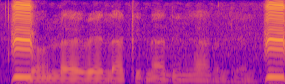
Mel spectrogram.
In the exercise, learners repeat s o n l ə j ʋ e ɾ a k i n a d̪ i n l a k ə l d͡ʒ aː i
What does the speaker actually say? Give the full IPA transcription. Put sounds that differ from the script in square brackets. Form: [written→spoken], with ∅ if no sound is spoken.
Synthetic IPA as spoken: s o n l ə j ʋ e [ɾ→l] a k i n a d̪ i n l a [k→ɡ] ə l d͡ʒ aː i

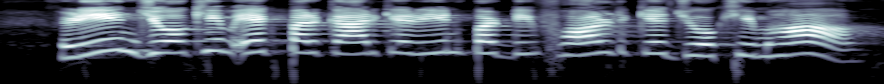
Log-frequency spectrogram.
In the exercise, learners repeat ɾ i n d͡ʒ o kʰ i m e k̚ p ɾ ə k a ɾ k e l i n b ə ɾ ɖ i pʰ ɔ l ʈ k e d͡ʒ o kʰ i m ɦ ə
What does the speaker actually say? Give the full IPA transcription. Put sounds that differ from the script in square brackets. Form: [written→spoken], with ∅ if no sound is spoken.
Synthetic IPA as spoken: ɾ i n d͡ʒ o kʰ i m e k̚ p ɾ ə k a ɾ k e [l→ɾ] i n [b→p] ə ɾ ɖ i pʰ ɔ l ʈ k e d͡ʒ o kʰ i m ɦ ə

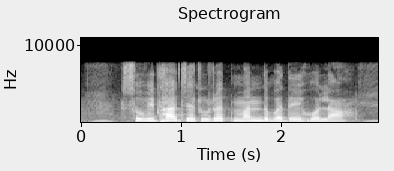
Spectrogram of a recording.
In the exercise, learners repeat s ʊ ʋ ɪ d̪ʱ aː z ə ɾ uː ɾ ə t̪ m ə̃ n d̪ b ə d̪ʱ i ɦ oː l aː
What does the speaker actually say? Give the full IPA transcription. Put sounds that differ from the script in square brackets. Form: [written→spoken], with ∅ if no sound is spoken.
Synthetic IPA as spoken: s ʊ ʋ ɪ d̪ʱ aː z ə ɾ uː ɾ ə t̪ m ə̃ n d̪ b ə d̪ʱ [i→e] ɦ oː l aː

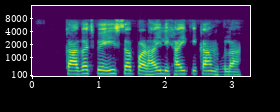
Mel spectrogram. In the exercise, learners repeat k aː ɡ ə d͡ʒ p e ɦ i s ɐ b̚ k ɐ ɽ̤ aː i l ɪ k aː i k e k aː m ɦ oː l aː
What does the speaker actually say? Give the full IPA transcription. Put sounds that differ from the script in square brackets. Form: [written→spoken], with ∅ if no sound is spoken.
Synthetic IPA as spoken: k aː ɡ ə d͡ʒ p e ɦ i s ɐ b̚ [k→p] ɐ ɽ̤ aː i l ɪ [k→kʰ] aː i k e k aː m ɦ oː l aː

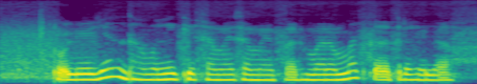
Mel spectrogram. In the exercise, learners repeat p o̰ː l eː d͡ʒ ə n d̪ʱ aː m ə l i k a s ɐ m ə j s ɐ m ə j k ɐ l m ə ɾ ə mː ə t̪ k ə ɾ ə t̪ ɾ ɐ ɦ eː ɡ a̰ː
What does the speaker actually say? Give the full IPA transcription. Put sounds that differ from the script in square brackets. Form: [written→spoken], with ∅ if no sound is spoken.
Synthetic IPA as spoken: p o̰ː l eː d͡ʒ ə n d̪ʱ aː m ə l i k [a→e] s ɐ m ə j s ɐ m ə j [k→p] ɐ [l→ɾ] m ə ɾ ə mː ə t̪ k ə ɾ ə t̪ ɾ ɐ ɦ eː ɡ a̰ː

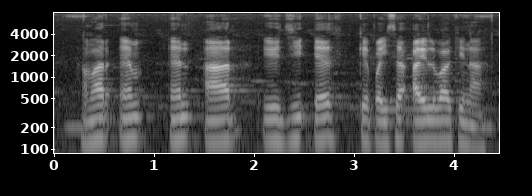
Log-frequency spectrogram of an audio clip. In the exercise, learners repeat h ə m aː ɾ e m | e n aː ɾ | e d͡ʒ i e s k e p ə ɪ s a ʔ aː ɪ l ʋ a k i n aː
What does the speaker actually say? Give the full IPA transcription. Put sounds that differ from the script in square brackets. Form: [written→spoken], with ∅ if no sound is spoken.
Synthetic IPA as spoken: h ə m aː ɾ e m | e n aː ɾ | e d͡ʒ i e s k e p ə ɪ s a ʔ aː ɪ l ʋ a k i n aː

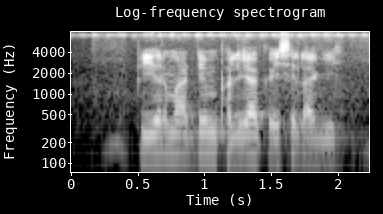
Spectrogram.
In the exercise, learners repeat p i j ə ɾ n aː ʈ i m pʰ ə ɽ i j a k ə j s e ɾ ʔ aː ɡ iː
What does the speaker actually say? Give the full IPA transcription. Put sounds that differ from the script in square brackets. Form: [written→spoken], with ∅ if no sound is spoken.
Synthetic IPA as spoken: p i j ə ɾ [n→m] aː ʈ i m pʰ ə [ɽ→l] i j a k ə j s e [ɾ→l] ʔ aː ɡ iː

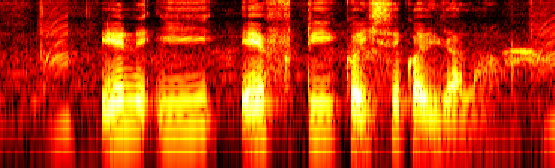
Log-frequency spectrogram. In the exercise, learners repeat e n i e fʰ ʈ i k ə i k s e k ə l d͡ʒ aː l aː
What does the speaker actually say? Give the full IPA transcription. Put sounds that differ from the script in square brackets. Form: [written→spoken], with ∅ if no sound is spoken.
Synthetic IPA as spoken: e n i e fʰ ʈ i k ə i [k→∅] s e k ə l d͡ʒ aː l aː

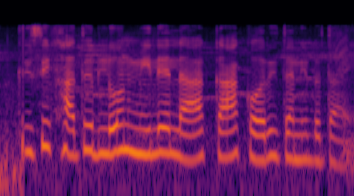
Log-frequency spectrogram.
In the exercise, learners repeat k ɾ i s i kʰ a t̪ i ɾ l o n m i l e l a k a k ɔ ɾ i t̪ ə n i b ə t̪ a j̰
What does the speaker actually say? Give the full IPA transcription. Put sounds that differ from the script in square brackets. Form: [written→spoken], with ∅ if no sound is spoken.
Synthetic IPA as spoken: k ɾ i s i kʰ a t̪ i ɾ l o n m i l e l a k a k ɔ ɾ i t̪ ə n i b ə t̪ a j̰

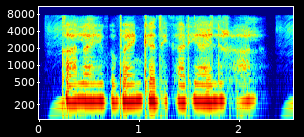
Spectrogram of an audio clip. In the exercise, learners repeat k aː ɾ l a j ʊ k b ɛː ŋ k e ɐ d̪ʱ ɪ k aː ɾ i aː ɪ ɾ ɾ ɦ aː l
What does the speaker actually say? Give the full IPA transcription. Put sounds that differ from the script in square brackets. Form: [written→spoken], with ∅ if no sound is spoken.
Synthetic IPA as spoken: k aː [ɾ→∅] l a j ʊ [k→ɡ] b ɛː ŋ k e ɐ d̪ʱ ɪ k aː ɾ i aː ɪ [ɾ→l] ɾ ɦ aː l

